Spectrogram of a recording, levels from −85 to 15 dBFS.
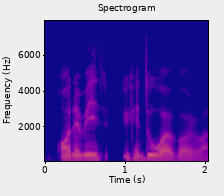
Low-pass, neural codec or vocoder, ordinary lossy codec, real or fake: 7.2 kHz; none; none; real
